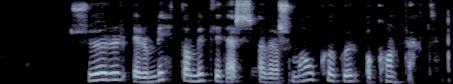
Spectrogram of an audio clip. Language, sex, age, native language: Icelandic, female, 50-59, Icelandic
